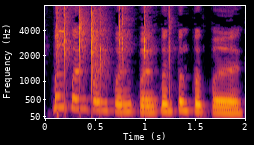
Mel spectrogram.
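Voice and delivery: vocal drumbeat sound effect; mouth drum roll. Pretend. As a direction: beat it out like a drum. Episode-end drum sound effect.

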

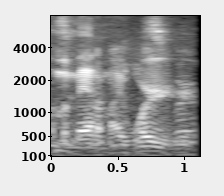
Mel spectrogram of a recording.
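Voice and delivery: low Joker voice. Retold or imitated. Friend echoing a favourite Joker line in a low villain voice. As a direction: drop low and play the Joker. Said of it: "that part".

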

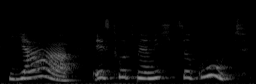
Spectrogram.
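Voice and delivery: put-on a child begging for help with its temper; upset little horse.

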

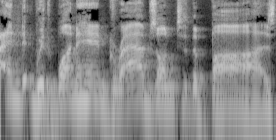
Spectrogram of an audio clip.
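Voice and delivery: ordinary talk

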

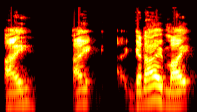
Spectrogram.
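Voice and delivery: lightly put-on Aussie accent; a hint of Aussie twang on g'day, mate; mock Australian accent. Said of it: "It's not Canadian".

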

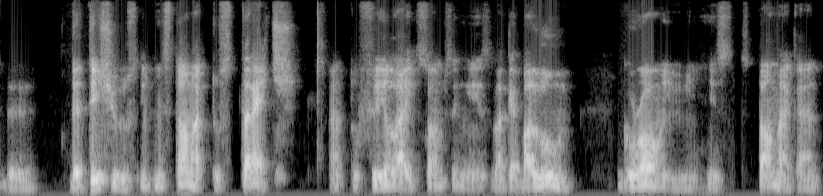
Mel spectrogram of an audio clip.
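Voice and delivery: ordinary talk

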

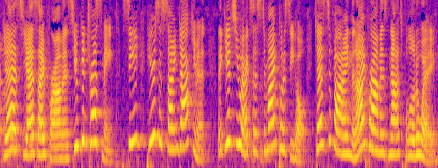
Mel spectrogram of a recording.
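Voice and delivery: high, hammed-up innocent Lucy. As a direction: sell the lie in a high sugary voice. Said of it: "explained Lucy".

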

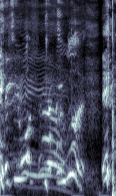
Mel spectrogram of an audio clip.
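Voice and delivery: laughing repeat. Real, not acted. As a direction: chuckle as you repeat "would".

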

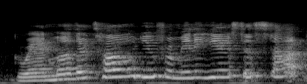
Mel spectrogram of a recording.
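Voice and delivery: scolding grandson, pitched high. A narrator's reading. Grandson reproaching grandfather for smoking, scolding. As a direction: wag a finger at him with your voice. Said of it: "he shook his finger at John".

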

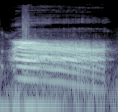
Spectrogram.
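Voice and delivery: a loud gritted-teeth growl of pain; pained jaw-clenching growl. Shown as a demonstration. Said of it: "You know, you're like".

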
